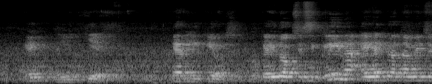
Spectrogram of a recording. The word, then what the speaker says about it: Ehrlichiosis: Ehrlichia, eso es latín, y el latín CH es como los italianos. No se pronuncia che, eso es español, pero eso no está en español, eso está en latín. Y CH se pronuncia como si fuera una Q.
